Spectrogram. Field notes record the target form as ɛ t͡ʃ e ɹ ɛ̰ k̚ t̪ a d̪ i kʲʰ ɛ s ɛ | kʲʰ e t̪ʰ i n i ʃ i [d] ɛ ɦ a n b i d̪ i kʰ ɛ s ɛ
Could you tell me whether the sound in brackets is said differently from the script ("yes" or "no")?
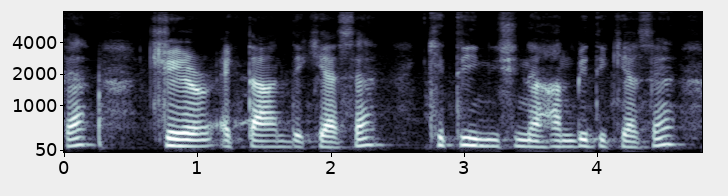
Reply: yes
